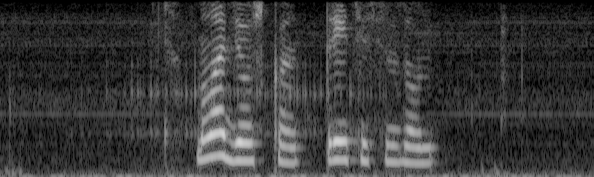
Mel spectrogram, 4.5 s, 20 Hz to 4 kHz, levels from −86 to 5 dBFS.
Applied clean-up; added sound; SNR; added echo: none; Liquid; 18 dB; none.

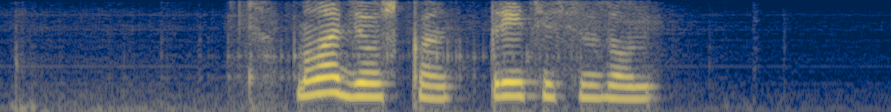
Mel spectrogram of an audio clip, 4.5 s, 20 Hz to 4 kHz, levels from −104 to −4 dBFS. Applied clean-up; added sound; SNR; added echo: neural mask model RNNoise.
